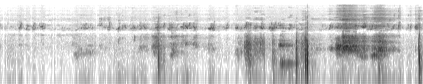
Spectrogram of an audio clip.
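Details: Baby chickens, dyed in bright colours, peeping while looking for their mother: thin, high, steady chirps running almost without pause, mixed with louder scuffling, tapping and rustling noises and a few lower cheeps.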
